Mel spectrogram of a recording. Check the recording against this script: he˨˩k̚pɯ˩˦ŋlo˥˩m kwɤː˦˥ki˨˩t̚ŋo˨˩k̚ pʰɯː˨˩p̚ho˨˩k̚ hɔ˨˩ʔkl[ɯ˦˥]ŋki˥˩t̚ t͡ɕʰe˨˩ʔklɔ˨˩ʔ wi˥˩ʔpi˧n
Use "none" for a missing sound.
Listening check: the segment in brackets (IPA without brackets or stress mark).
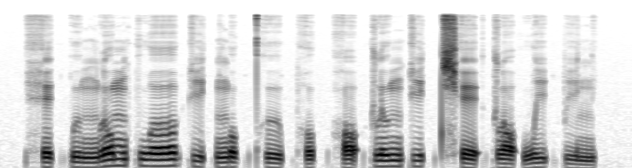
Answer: ɯ˥˩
